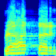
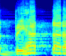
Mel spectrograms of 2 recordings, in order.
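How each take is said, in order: First: बृहत्तर starting "bra", no i sound; wrong pronunciation. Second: बृहत्तर starting "bri", with an i; correct pronunciation. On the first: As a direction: say "bra-hat-tar" for बृहत्तर. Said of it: "बृहत्तर नहीं होता". (बृहत्तर को "ब्रहत्तर" बोलें) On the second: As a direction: say "bri-hat-tar" for बृहत्तर. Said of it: "बृहत्तर होता है". (बृहत्तर में "ब्रि" साफ़ बोलें) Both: Shown as a demonstration.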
